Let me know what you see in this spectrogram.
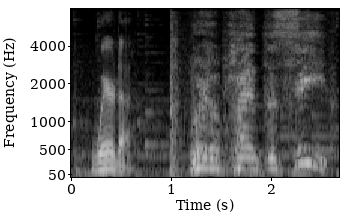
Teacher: To is a function word, and not only does it get reduced here, but we also link it to the word where. What happens though is that the T sound is between two vowels, so it turns into an American T sound. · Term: connected speech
